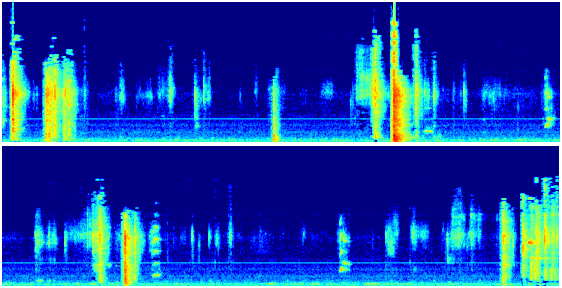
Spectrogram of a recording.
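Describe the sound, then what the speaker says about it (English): Scissors cutting material for a handmade fairy cottage craft, sparse sharp snips and clicks in quiet surroundings, with several close together near the start and a few scattered later. "so I'm just going to cut."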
